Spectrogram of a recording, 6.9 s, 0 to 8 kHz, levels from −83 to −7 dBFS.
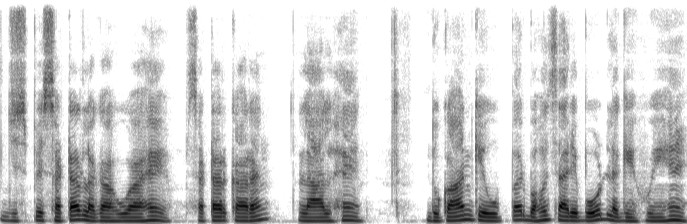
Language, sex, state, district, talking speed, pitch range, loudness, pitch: Hindi, male, Chhattisgarh, Bastar, 175 wpm, 125-145 Hz, -17 LUFS, 130 Hz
